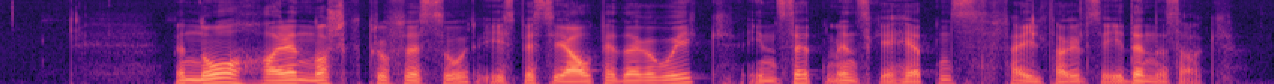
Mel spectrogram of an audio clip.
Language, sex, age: Norwegian, male, 44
